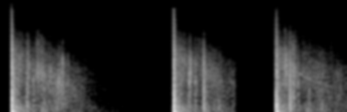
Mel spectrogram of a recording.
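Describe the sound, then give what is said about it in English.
Gunshots fired by guards disguised as road workers, ambushing riders on a road: three sharp, loud bangs spaced apart, each followed by a short decaying rumble and silence. “Suddenly, the Cardinal's guards shoot at D'Artagnan, Athos and Aramis.”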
